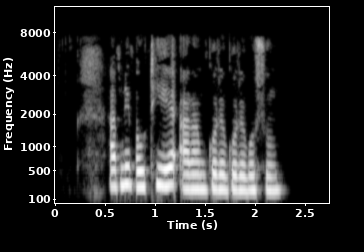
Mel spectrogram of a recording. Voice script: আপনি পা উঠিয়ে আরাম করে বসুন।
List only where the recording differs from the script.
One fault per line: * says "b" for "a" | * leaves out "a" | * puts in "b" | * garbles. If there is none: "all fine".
* leaves out "পা"
* puts in "করে"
